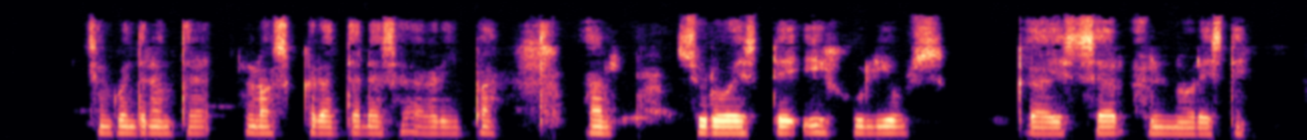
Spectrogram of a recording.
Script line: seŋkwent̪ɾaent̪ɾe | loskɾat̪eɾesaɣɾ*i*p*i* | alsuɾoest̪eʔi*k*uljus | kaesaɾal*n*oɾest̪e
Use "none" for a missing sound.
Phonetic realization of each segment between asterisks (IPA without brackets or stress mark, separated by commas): i, a, x, n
